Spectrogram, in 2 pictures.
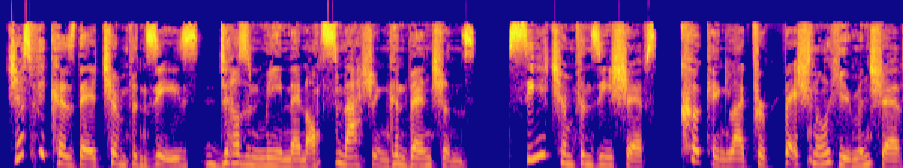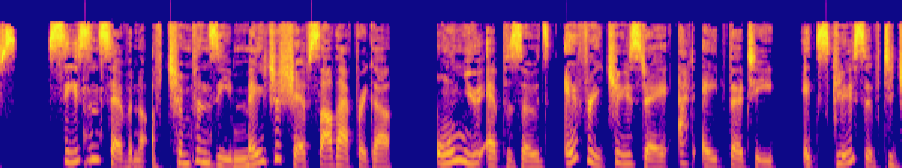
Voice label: English; Skill Promo

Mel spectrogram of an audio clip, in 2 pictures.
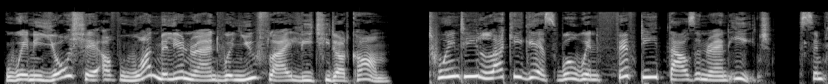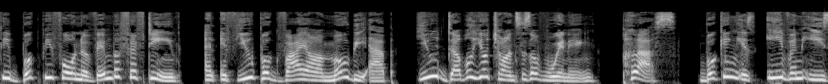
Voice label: English hard sell

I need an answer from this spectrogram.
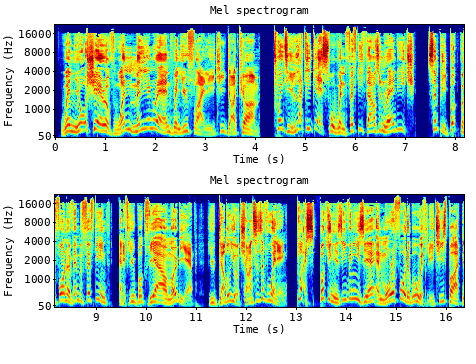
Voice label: English Hardsell

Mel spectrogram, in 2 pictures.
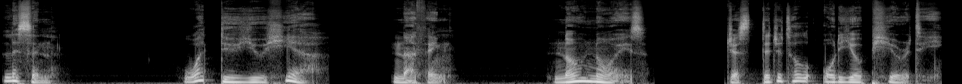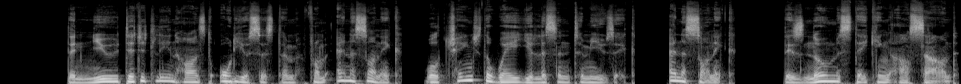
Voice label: English Soft Sell; OSM Talent

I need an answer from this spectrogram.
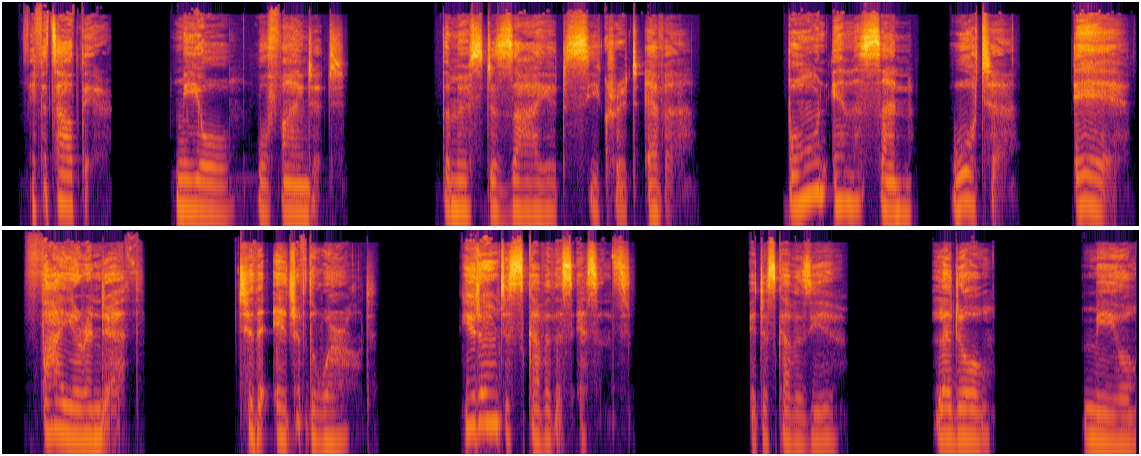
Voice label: English Intimate

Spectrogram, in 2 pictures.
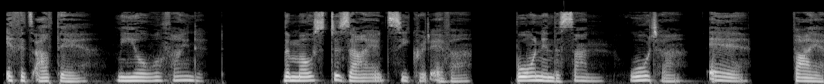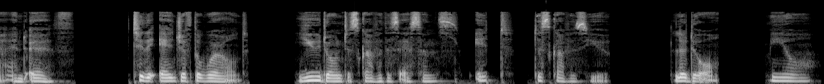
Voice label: English Sexy

